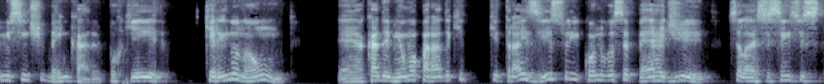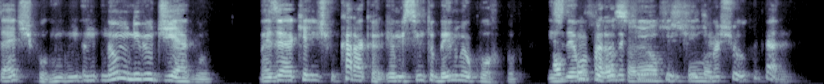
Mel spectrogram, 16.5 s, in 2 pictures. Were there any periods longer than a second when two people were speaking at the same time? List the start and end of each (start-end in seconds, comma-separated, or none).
13.8-15.5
